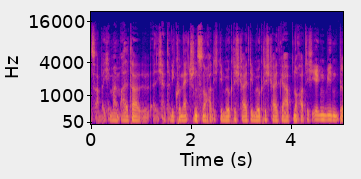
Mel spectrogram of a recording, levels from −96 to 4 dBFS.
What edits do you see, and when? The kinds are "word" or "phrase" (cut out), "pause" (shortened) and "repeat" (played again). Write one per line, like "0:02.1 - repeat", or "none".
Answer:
0:01.6 - word
0:03.2 - repeat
